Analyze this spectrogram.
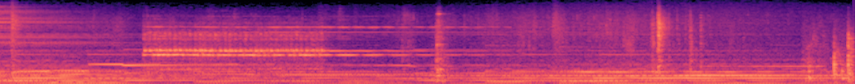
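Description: A telephone rings steadily for several seconds, its bell tones repeating at a moderate level over a faint hiss of background noise, with no one speaking.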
